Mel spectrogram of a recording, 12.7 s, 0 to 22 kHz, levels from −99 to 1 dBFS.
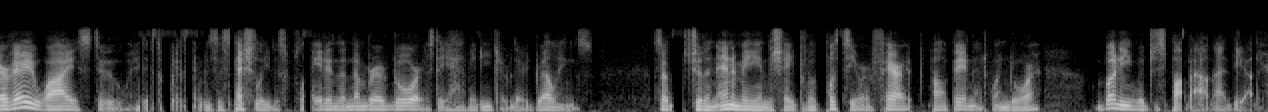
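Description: Speech carried over AMR wideband, which stays clear between the faults. The defect is lost AMR speech frames. The decoder bridges each gap by repeating the last good pitch and vocal tract settings at falling gain. The worst stretch is 1.40 to 2.06 s, with scattered dropouts and runs up to 100 ms that fade to near silence, and 6.72 to 6.94 s holds a 120 ms run that fades to near silence. Shorter dropouts occur at 3.03 to 3.22, 4.78 to 4.81, 8.37 to 8.46 and 11.81 to 11.87 s.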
